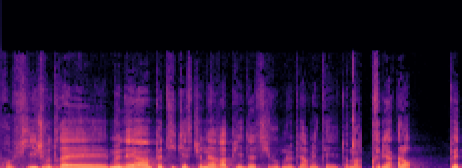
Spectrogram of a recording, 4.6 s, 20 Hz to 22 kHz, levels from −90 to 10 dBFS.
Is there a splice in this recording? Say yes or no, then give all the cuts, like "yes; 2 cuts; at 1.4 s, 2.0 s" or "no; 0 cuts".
yes; 1 cut; at 3.6 s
